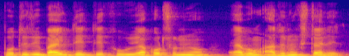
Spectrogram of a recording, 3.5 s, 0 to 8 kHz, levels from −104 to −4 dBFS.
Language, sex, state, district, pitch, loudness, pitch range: Bengali, male, West Bengal, Alipurduar, 110 Hz, -15 LUFS, 110-115 Hz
